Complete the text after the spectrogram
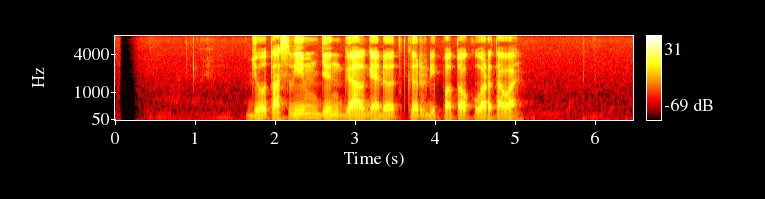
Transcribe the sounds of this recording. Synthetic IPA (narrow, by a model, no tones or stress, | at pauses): d͡ʒot̪aslimd͡ʒɨŋɡalɡadɔt̪̚kɨrdipɔt̪ɔkuwart̪awan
